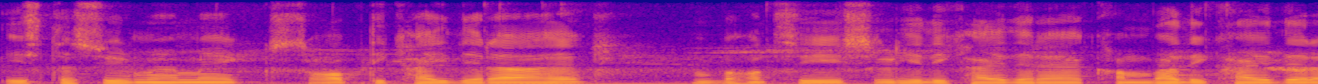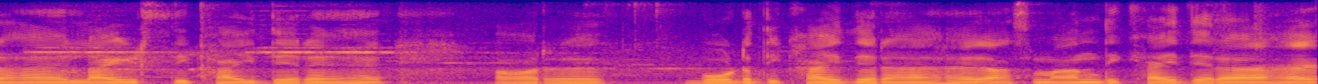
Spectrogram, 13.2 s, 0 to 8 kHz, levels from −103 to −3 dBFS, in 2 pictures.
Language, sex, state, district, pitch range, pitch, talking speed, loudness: Hindi, male, Maharashtra, Chandrapur, 110-115 Hz, 110 Hz, 165 wpm, -29 LUFS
